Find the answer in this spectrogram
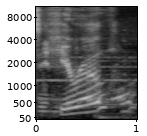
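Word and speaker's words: Jirro: is uh he him his name is hero but it's spelled j i r r o um he hates his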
